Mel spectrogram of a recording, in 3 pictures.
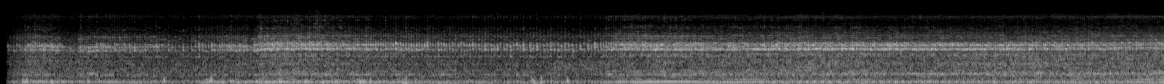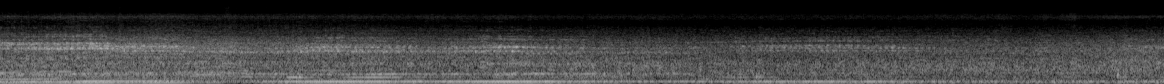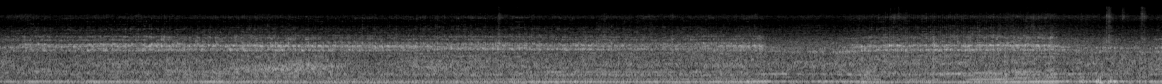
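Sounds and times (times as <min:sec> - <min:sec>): heavy machinery diesel engine: 0:00.0 - 0:34.9
high whine: 0:07.1 - 0:34.9.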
